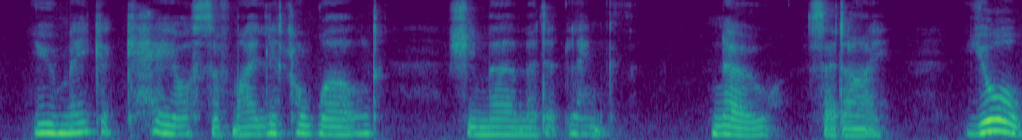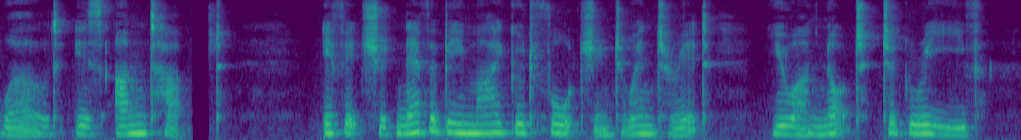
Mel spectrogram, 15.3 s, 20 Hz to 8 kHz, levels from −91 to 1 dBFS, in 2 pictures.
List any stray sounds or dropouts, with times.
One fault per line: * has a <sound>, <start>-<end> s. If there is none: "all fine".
* has a dropout, 9.1-9.2 s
